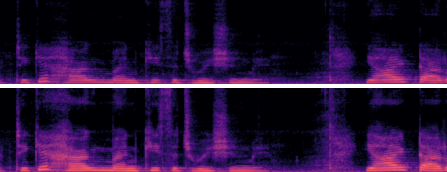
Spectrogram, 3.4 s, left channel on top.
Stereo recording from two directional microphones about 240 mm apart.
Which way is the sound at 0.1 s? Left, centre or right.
Right.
